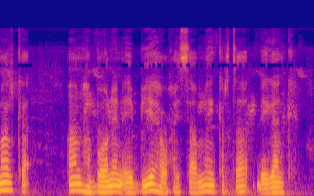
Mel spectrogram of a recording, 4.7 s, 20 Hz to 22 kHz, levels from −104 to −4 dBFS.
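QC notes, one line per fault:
Throughout: MP2 compression. The speech is dull, with a gurgling, grainy texture and nothing above 12.1 kHz. This is most likely MPEG Layer II at a starved rate, consistent with about 64 kbps: upper sub-bands are switched off and the remaining bands are coarsely quantised, so their levels flicker. A plain low-pass filter would sound dull but clean; the granular, fluttering distortion in the bands that remain shows this comes from the codec.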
